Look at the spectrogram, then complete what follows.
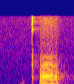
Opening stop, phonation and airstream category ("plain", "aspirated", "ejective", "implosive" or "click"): ejective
